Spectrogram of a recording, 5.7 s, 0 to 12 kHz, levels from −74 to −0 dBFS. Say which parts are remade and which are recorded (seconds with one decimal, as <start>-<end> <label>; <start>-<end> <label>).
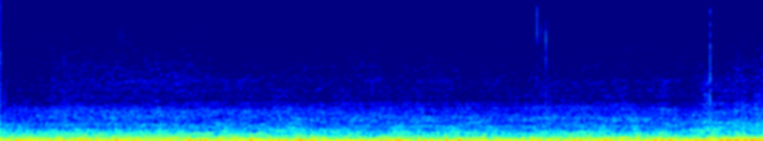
0.0-1.4 recorded; 1.4-4.0 remade; 4.0-4.5 recorded; 4.5-5.7 remade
